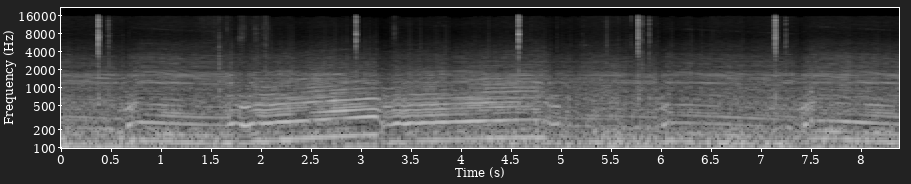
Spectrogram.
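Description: Porsche 911 GT3 RS's naturally aspirated flat-six, heard from inside the cabin in Track mode, accelerating hard through the PDK gearbox. The pitch climbs and drops sharply with quick upshifts about two and three seconds in, climbs again, then falls away. Sharp, loud clicks of the shift paddles come several times.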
